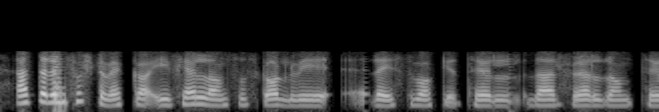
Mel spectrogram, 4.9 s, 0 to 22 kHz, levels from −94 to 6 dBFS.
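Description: Throughout, the speech sounds boxed-in and scratchy, with a granular hiss and rough s sounds: the Bluetooth CVSD headset codec's one-bit, 64 kHz stepping confines the band to about 150 Hz to 3.4 kHz.

At 0.39–0.51 s, 2.72–2.80 s and 3.80–3.87 s, short buzzes near 267 Hz break in. Each is a Bluetooth headset packet repeated: lost packets were replaced by re-decoding the previous one every 3.75 ms. In the first and third bursts, the longest runs last about 20 ms.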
